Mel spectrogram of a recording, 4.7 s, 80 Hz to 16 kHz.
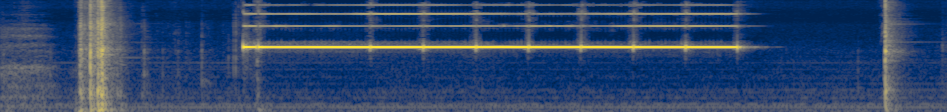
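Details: BRK 79R smoke alarm after its piezo sounder was replaced, tested on battery: clean piercing high-pitched tone held about two and a half seconds; sounder works properly.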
